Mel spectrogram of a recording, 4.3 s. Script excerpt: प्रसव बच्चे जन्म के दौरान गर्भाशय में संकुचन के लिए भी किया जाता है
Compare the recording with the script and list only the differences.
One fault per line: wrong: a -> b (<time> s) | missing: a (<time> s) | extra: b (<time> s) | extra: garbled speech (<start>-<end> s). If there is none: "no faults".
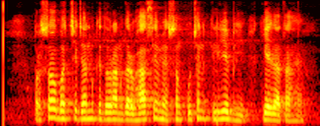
no faults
